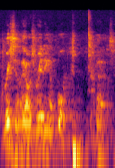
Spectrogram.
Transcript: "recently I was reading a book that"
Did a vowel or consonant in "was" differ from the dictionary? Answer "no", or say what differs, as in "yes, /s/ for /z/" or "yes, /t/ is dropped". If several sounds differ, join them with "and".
no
